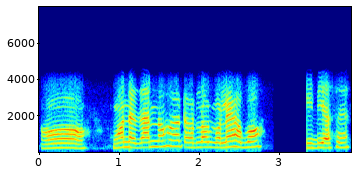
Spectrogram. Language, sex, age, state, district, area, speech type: Assamese, female, 45-60, Assam, Lakhimpur, rural, conversation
